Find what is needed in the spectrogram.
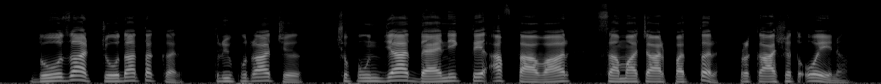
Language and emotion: Dogri, neutral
